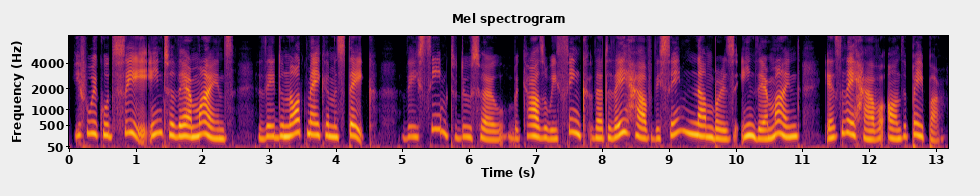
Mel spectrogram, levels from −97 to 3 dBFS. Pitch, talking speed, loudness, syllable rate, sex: 240 Hz, 165 wpm, -18 LUFS, 3.7 syllables/s, female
